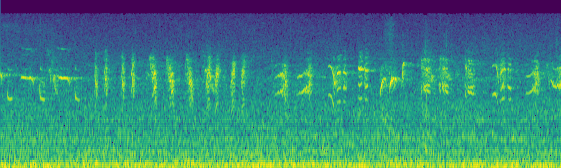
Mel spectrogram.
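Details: Young Canada geese (goslings) from a productive local breeding season, seen close up eating, playing or resting; a steady stream of short, high peeps and chirps, some rising and falling, repeated rapidly over a low rumbling outdoor background.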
